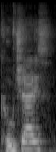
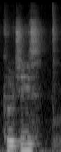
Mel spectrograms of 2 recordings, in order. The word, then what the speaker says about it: Cochise: at everybody to learn I go mispronounces couch eyes cochis cochise so we did like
